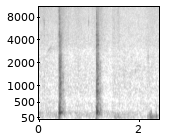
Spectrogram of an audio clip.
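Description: Two sharp knocks about three quarters of a second apart as a tree branch holding a honey bee swarm is struck to jar the cluster down into a box.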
